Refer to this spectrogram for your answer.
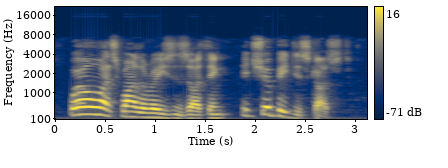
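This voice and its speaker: Lively intonation marks this man's speech in a South London accent. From South London, England. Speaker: podcaster. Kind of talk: personal monologue. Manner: conversational.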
